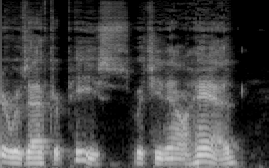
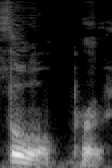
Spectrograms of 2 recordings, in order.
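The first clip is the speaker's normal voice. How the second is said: FOOL punched louder and set apart in "foolproof"; "fool" hit firmly, lower in pitch; stress on FOOL; 4 semitones lower, 7 dB louder than usual. Shown as a demonstration. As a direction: lean hard on "fool" after a short pause. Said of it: "I emphasize the word fool".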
